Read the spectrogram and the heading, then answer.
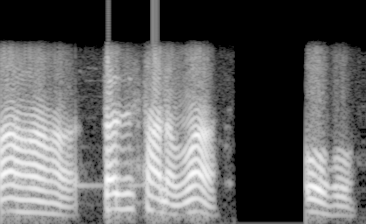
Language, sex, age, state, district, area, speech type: Sanskrit, male, 18-30, Delhi, Central Delhi, urban, conversation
